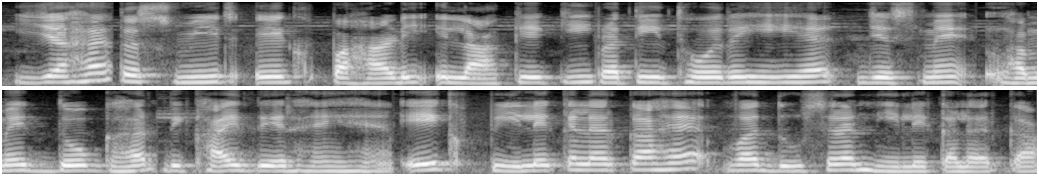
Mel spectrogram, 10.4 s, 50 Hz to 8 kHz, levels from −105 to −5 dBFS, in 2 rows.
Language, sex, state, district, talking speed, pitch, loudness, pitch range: Hindi, female, Uttarakhand, Tehri Garhwal, 160 wpm, 190 Hz, -16 LUFS, 175-200 Hz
